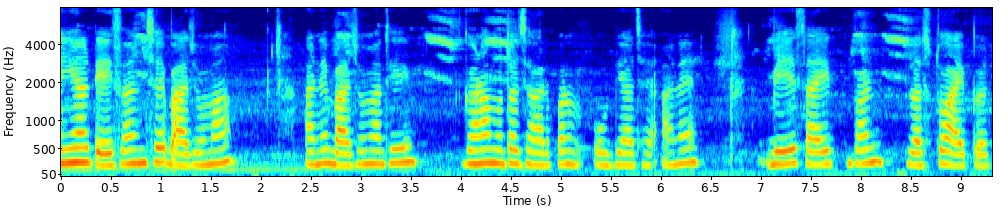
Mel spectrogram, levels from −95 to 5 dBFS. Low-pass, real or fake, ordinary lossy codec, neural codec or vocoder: none; real; none; none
